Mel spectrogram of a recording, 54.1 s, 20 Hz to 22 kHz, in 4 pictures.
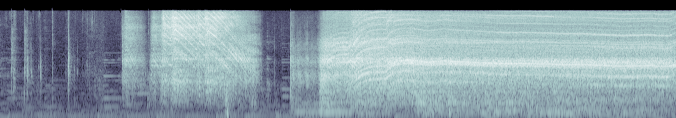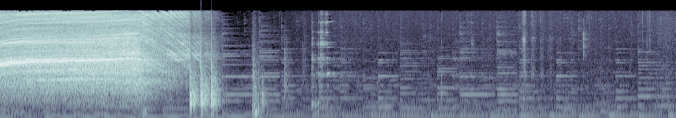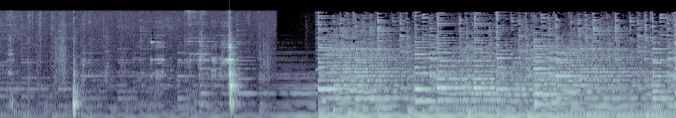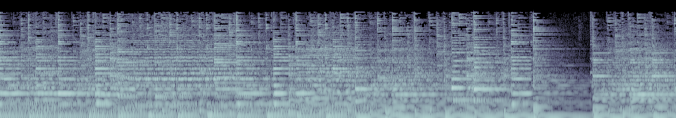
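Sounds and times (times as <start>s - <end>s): soft background music: 0.0s - 10.0s, 17.0s - 54.0s
electric drill boring into wood: 2.4s - 18.0s
metal base knocking on tabletop: 18.6s - 18.9s.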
